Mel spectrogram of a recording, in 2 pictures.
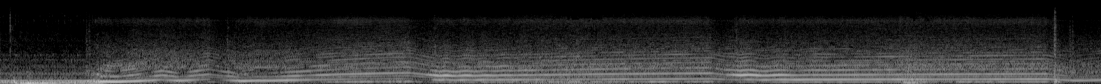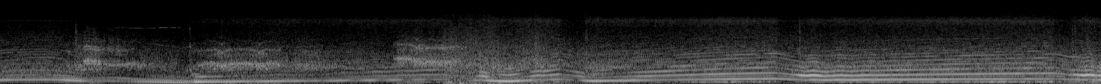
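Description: A car engine revs up and down as it races along, shifting gears.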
